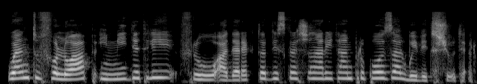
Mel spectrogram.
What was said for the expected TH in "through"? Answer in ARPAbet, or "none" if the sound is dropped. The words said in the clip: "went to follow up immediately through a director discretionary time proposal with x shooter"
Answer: F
